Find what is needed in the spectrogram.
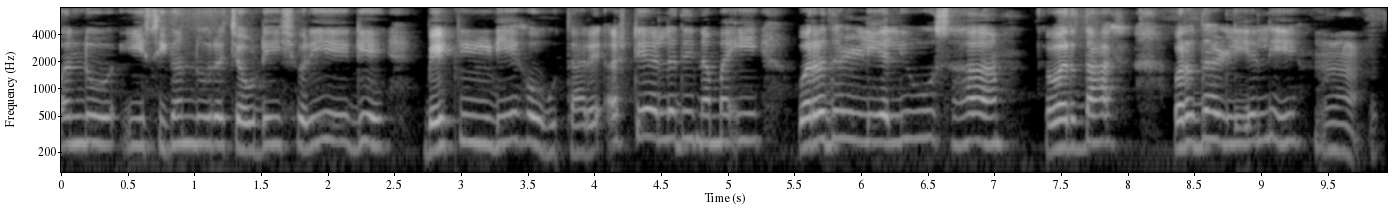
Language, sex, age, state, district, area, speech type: Kannada, female, 45-60, Karnataka, Shimoga, rural, spontaneous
